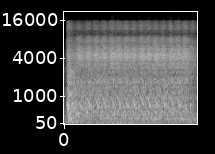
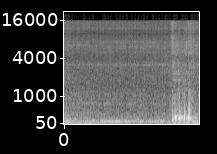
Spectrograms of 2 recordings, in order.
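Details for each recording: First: Datsun Roadster converted from carburettor to EFI with MS3x, cold start at 52°F coolant after sitting overnight: cranks about three seconds without firing, keyed off, recranked and starts to idle; insufficient prime pulse. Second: Datsun Roadster converted from carb to EFI on an MS3x, no idle valve yet, warm-up enrichment being tuned around 125: steady, even low cold idle without stumbling, then one brief throttle blip; warming up smoothly.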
